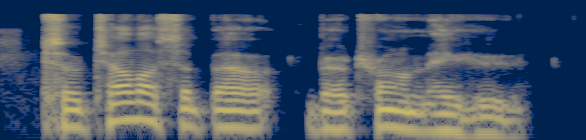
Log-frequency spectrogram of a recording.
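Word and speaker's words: Méheust: Uh do you pronounce his name Bertron May? Mayu Mayuh Mayu and returning the human sciences to consciousness.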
